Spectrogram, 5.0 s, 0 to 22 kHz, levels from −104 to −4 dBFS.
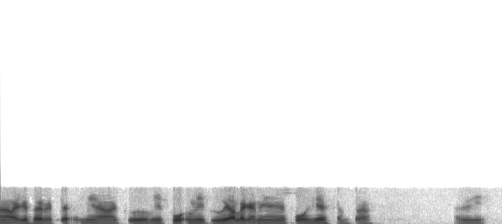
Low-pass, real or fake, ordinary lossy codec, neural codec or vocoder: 3.6 kHz; real; AAC, 32 kbps; none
